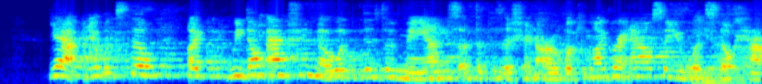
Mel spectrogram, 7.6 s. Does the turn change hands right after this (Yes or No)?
No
